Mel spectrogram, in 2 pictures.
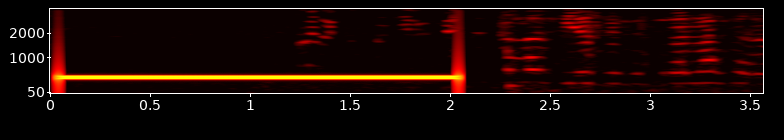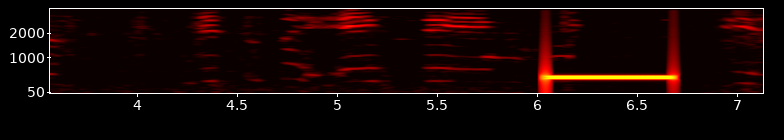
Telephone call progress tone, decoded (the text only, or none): ringback tone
